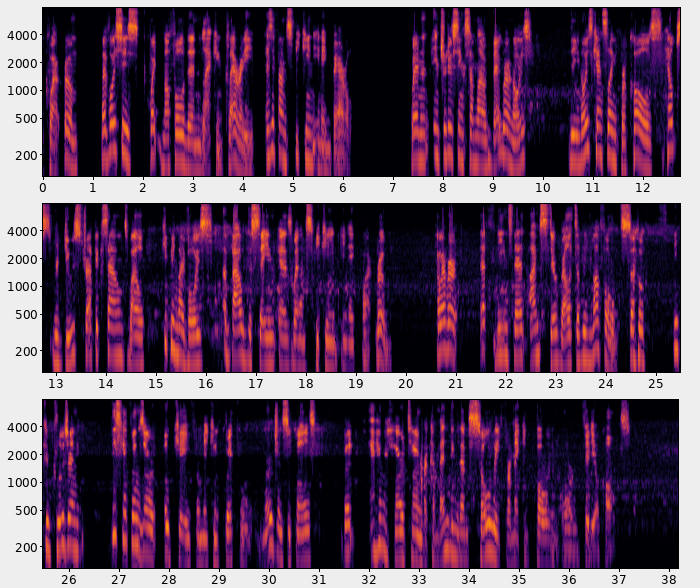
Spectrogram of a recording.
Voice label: TOZO HT2 microphone test; upgraded edition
